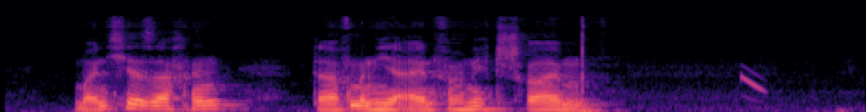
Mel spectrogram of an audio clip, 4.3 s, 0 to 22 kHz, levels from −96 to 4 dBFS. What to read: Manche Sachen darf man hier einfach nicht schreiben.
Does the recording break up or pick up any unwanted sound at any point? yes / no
yes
